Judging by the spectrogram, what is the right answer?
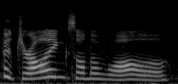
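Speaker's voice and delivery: ordinary talk, nothing marked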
